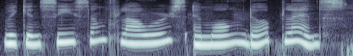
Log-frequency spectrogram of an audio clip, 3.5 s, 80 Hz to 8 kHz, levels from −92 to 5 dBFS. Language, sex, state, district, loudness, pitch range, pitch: English, female, Assam, Kamrup Metropolitan, -13 LUFS, 215-265 Hz, 230 Hz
